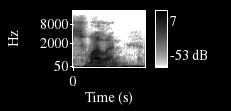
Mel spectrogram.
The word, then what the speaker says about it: Sue Ellen: My family pronounced it as Swellin'. Like it was never Sue Ellen is Swellin'.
